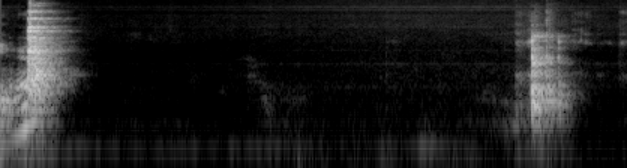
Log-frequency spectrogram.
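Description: Near silence after a last spoken word, broken near the end by one short sound.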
